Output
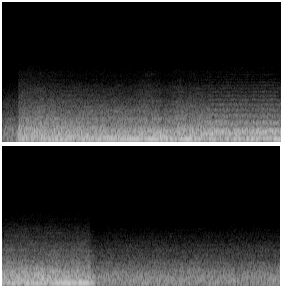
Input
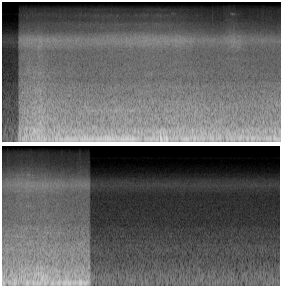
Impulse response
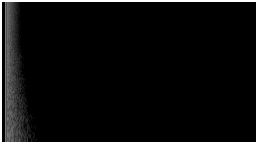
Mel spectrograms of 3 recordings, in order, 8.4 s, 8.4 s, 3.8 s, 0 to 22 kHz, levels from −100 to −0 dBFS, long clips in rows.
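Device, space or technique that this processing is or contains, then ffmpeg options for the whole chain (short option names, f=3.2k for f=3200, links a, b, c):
television next door: -filter_complex "[0:a]asettb=1/sr,asplit=3[a][b][c];[a]atrim=end=3.074[d];[b]atrim=start=3.07:end=4.15,asetpts=PTS-STARTPTS,afade=t=in:d=0.004:c=qsin,afade=t=out:st=1.076:d=0.004:c=qsin,aecho=1:1:4.6:0.92,atrim=end_sample=47628[e];[c]atrim=start=4.146[f];[d][e]acrossfade=d=0.004:c1=hsin:c2=qsin[g];[g][f]acrossfade=d=0.004:c1=qsin:c2=hsin,acompressor=threshold=-36dB:ratio=4,lowpass=350[h];[1:a]atrim=start_sample=2205[i];[h][i]afir=irnorm=-1:irlink=0,volume=6dB"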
